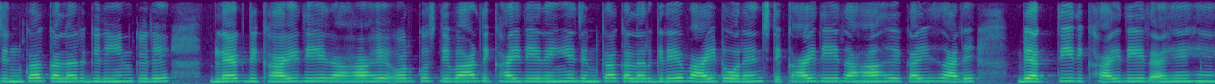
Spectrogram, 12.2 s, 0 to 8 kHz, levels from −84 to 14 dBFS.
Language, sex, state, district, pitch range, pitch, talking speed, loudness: Hindi, female, Chhattisgarh, Raigarh, 285-300 Hz, 290 Hz, 160 wpm, -18 LUFS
